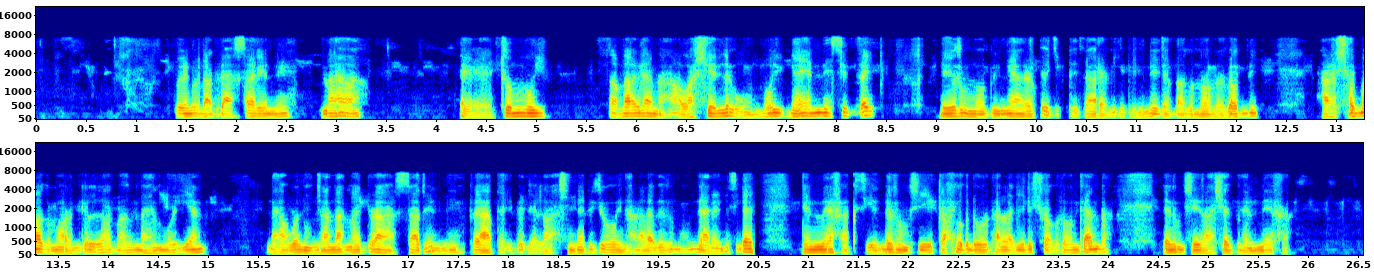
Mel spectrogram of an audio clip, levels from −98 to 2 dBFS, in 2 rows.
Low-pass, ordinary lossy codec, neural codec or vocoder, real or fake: 7.2 kHz; Opus, 32 kbps; codec, 16 kHz in and 24 kHz out, 0.6 kbps, FireRedTTS-2 codec; fake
